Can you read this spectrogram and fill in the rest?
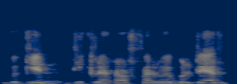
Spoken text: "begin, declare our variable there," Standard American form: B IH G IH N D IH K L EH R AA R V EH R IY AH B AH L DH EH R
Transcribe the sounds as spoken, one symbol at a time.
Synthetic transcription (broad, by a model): B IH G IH N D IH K L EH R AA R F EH L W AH B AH L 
